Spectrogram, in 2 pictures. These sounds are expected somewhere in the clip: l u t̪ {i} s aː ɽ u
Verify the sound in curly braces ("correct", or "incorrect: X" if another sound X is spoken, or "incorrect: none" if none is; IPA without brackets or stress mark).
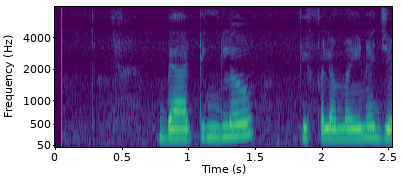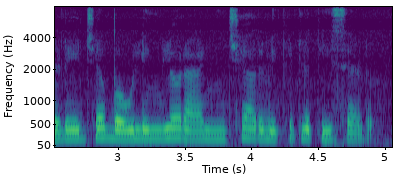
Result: incorrect: iː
